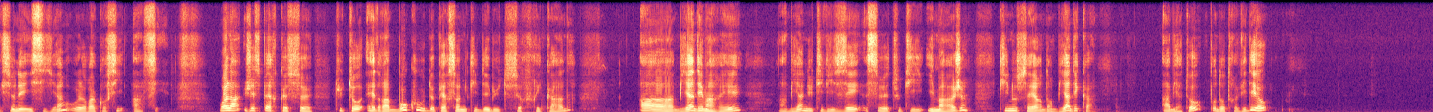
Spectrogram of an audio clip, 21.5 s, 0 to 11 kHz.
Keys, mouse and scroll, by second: 1.8 click, 2.5 click, 4.0 scroll up 1, 4.8 right click, 5.5 click, 7.5 right click, 20.0 right click, 21.4 click.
